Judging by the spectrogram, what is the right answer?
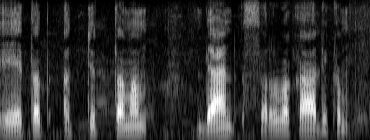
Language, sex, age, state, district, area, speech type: Sanskrit, male, 18-30, Karnataka, Bagalkot, rural, read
